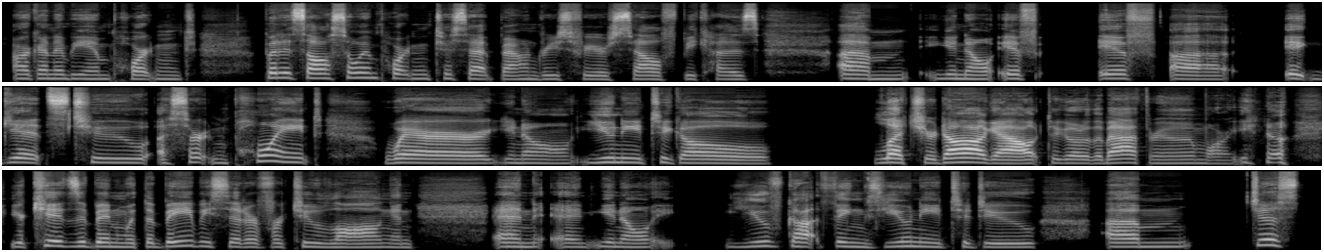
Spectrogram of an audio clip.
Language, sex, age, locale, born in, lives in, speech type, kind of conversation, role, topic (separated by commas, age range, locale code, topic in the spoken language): English, female, 40-44, en-US, United States, United States, conversation, podcast, guest, How can we be there for friends who are struggling without overstepping or neglecting our own well-being?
